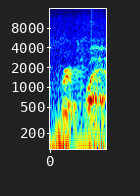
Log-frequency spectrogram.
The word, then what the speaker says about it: raclette: Raclette.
